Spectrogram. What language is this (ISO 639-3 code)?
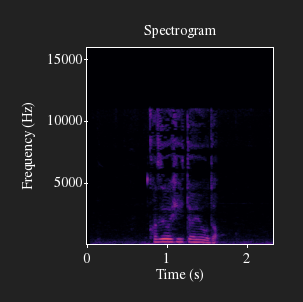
jpn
